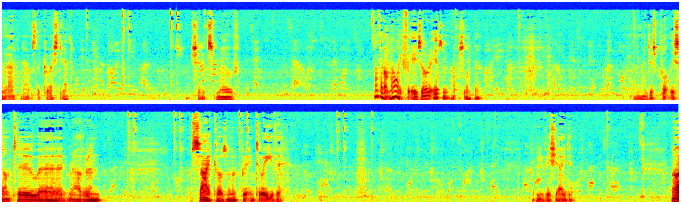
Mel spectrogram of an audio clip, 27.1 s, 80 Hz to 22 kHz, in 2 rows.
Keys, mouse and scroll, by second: 1.4 middle click, 2.3 right click, 3.3 click, 7.3 middle click, 8.5-8.8 scroll down 3, 8.8 scroll, 10.1-15.2 middle click, 12.3 scroll down 3, 12.5-13.0 scroll up 10, 16.0 click, 16.9 click, 18.2 click, 20.2 click, 23.3-25.2 drag, 25.4 middle click, 26.4-26.9 scroll down 3.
